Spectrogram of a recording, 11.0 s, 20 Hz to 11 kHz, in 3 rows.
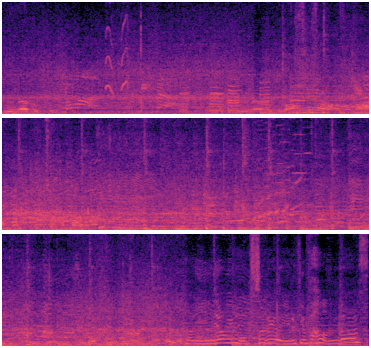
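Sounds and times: ship machinery hum: 0.0s - 10.6s
voices talking: 0.3s - 11.0s.

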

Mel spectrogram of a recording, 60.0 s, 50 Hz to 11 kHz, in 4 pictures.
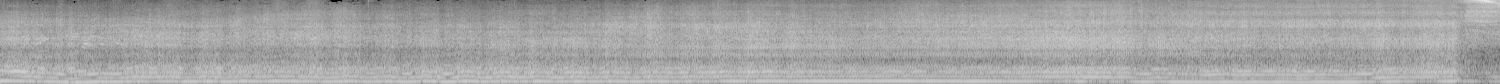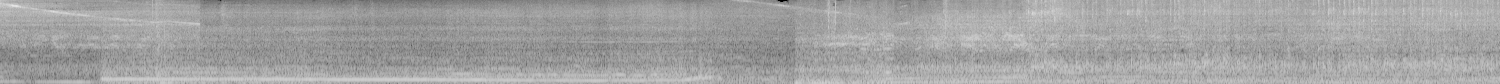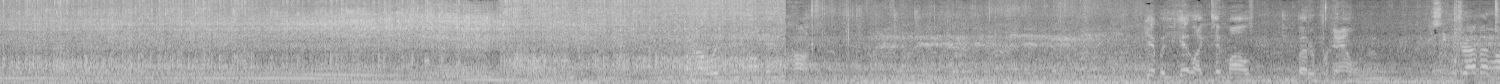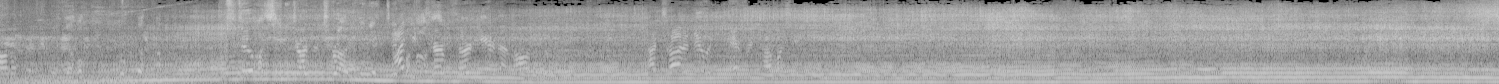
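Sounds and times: diesel truck engines pulling hard: 0.0s - 59.9s
high falling whistle: 14.6s - 17.0s.

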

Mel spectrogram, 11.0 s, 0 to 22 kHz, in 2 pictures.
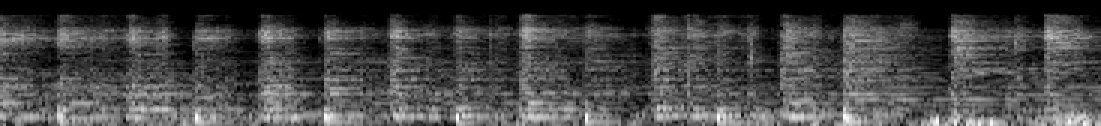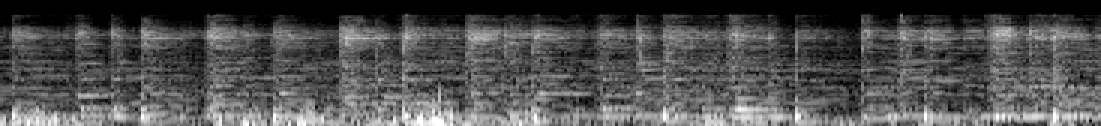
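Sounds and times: long-necked lute strummed: 0.0s - 11.0s.

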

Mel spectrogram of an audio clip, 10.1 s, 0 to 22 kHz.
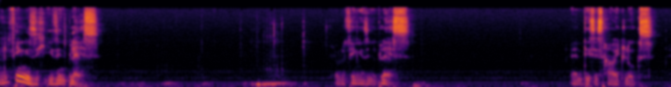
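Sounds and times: computer keyboard clicks: 2.4s - 4.7s.

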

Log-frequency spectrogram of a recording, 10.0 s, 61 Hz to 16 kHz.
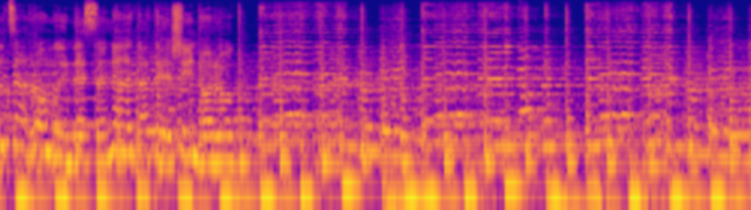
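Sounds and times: accordion: 0.0s - 10.0s
fiddle melody: 0.0s - 10.0s.

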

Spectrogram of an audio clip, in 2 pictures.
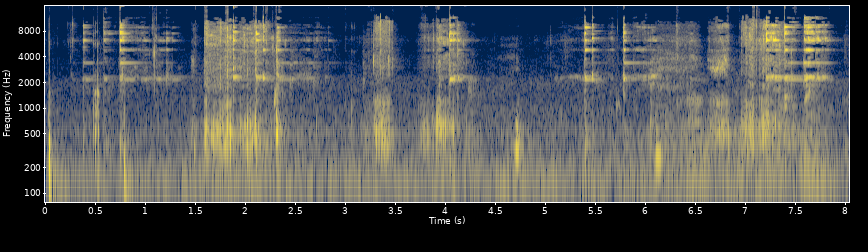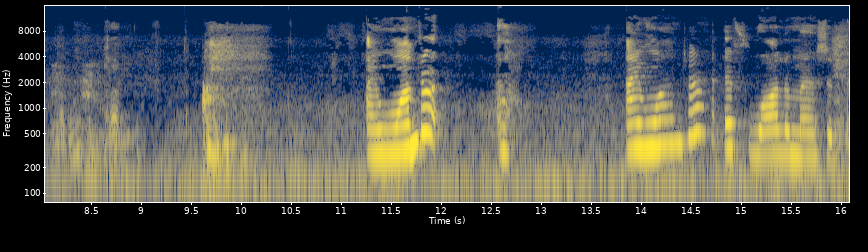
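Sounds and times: utensil clinking glass: 0.2s - 4.3s, 5.2s - 8.0s.

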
